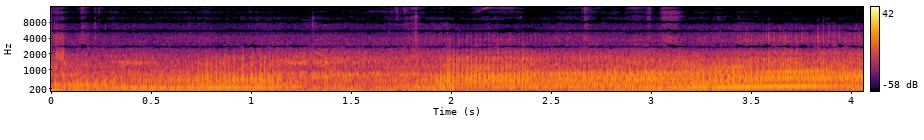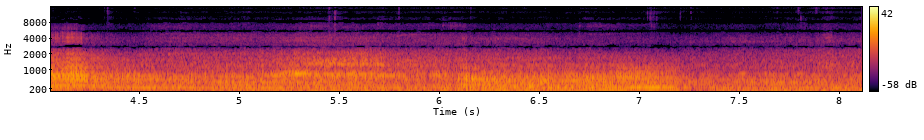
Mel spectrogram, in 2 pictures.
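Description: A 1969 Chevrolet Camaro's engine revving up and down as the car works through an autocross course. The revs climb steeply to a peak about three and a half seconds in, then drop away.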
